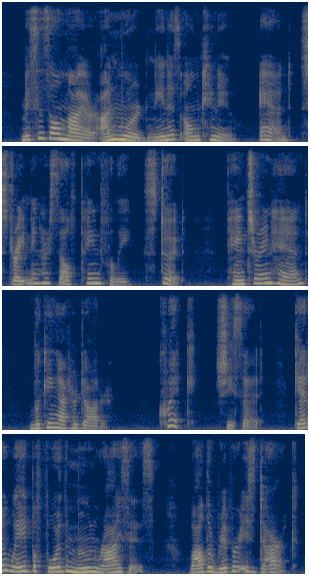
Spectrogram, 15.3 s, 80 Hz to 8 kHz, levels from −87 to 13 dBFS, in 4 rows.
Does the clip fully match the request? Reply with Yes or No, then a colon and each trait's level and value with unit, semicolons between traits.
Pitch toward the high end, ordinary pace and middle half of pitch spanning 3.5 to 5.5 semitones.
No: high, 225 Hz; slow, 125 wpm; average, 3.9 semitones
